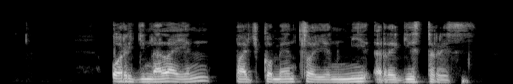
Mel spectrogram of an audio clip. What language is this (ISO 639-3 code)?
epo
